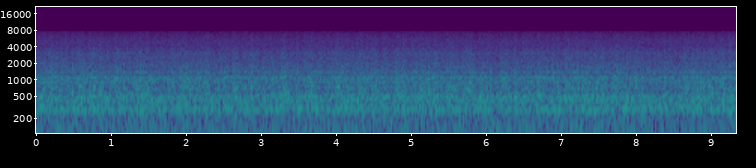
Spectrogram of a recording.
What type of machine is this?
pump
